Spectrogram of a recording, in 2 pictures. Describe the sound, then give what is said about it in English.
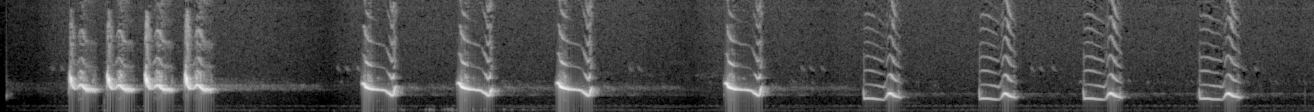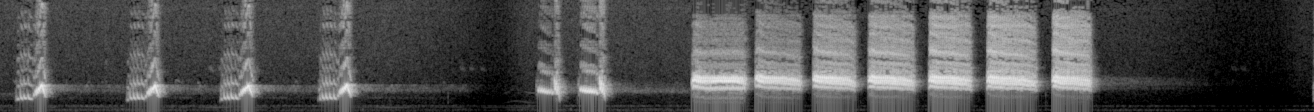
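A northern mockingbird sings alone in varied bursts: quick repeated chirps, a run of sharp whistled notes, then a rapid harsh phrase repeated several times, loud with no talking. “That was the northern mockingbird”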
